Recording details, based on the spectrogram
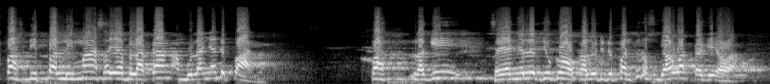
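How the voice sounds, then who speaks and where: A man preaching a humorous village sermon with a South Sumatran Malay accent, shouting and crying out for emphasis between jokes. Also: very high-pitched, normal speed, slight background noise. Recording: echoey hall, long reverb.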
